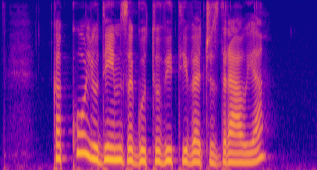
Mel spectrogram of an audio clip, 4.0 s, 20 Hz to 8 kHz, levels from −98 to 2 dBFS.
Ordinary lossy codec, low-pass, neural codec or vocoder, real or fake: none; none; none; real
